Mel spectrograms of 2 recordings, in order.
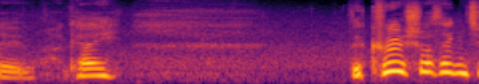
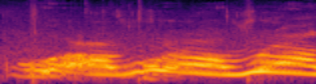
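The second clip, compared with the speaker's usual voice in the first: mock yank on the lead; 4 semitones higher, much slower than usual. Shown as a demonstration. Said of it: "I'm not, like, going like this".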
